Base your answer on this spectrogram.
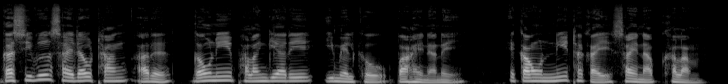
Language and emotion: Bodo, neutral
